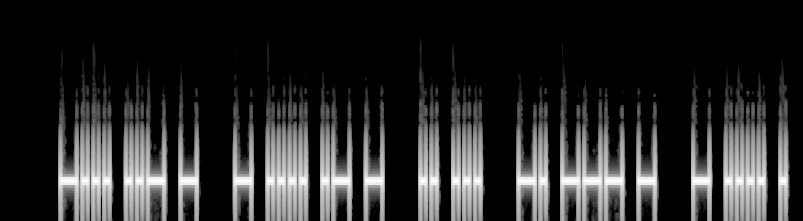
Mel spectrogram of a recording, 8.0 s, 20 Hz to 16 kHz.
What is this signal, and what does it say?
Morse code, heard as a keyed tone, about 22 wpm, 700 Hz. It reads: BUT THAT IS NOT THE
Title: Sentences from Top 600 Words 22wpm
